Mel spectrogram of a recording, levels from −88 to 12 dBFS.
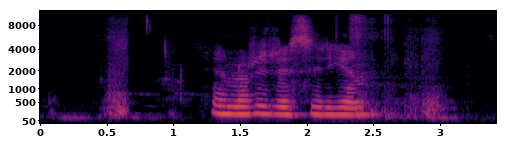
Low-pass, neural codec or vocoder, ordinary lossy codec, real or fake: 10.8 kHz; none; none; real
